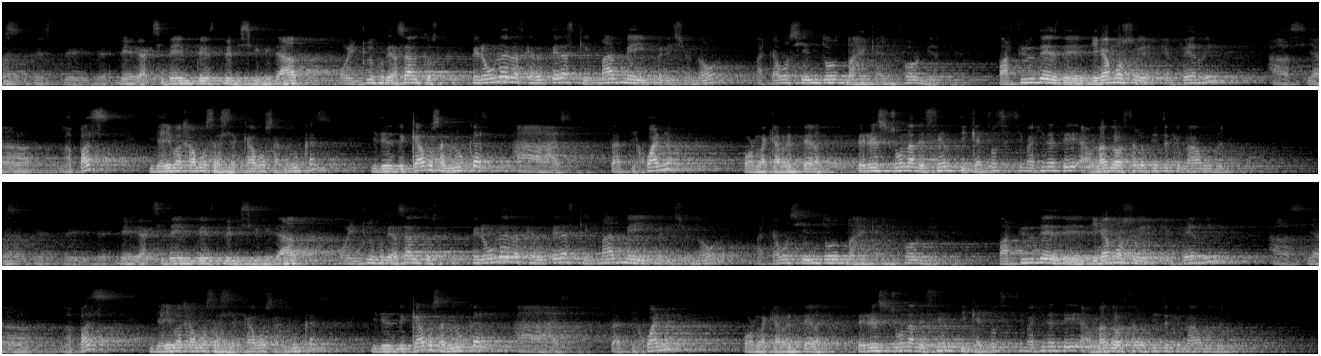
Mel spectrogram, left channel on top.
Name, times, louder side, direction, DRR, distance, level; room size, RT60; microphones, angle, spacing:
voice 1, 0.0-3.0 3.4-4.3 4.7-7.2 7.5-9.4 10.0-12.1 12.7-14.2 14.6-16.4 16.9-18.8 19.3-20.0 20.6-21.4 21.7-25.4, left 1 dB, 30° left, 6 dB, 0.8 m, -20 dB
12.0 x 9.8 x 6.6 m, 2.6 s
head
